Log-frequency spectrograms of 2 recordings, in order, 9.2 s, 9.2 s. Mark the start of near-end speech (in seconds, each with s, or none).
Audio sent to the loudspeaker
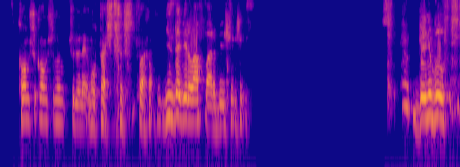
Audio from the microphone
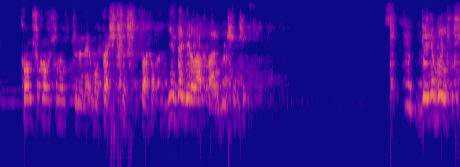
none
